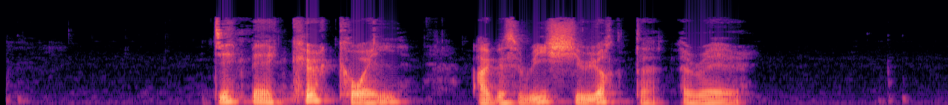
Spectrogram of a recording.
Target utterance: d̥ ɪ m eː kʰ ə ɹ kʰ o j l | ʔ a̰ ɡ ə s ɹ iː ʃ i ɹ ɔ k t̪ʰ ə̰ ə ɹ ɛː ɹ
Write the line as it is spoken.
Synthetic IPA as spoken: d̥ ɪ m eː kʰ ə ɹ kʰ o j l | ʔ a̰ ɡ ə s ɹ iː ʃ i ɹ ɔ k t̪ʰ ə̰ ə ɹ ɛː ɹ

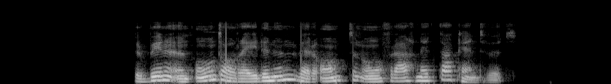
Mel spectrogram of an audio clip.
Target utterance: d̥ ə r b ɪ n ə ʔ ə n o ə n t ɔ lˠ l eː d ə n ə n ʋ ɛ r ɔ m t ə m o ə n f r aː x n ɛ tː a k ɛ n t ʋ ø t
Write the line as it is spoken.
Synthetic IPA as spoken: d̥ ə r b ɪ n ə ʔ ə n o ə n t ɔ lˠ r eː d ə n ə n ʋ ɛ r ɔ m t ə n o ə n f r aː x n ɛ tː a k ɛ n t ʋ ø t

